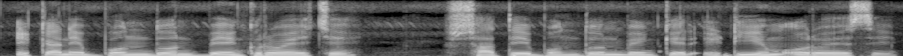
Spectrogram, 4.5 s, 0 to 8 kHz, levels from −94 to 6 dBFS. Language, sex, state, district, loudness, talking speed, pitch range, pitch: Bengali, male, Assam, Hailakandi, -16 LUFS, 95 wpm, 125-145 Hz, 135 Hz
